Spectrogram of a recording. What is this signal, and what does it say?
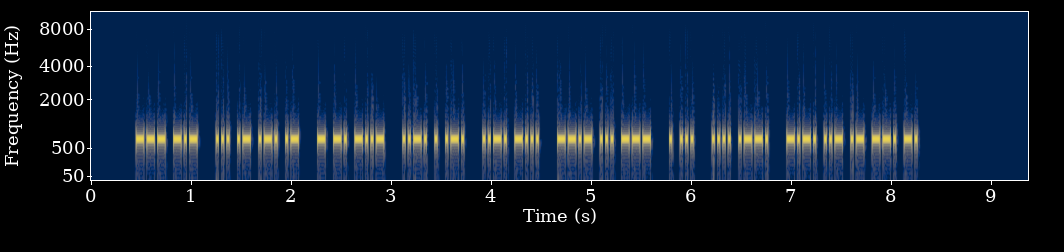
Morse code, heard as a keyed tone, about 41 wpm, 700 Hz. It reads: OK SARA TNX FER FB QSO ES HP CUAGN
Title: Practice QSO - Exchange 4 - Ending - 45wpm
